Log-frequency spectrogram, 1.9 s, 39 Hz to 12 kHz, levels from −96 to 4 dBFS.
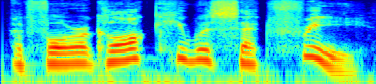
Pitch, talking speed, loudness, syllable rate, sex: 165 Hz, 225 wpm, -17 LUFS, 4.6 syllables/s, male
